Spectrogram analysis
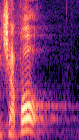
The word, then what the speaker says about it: chapeau: Porque escriben chapeau, ¿no? Y dicen chapó, y no digamos los ingleses, eso ya no hay ni uno, pues dicen Shakespeare, ¿no?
